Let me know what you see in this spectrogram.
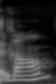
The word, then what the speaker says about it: Skam: And I'm probably going to say the title of it wrong because it's in Norwegian, but it's spelled S-K-A-M. – So, Skam? – Skam?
